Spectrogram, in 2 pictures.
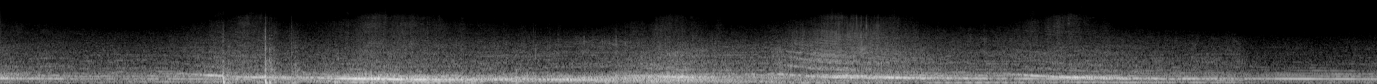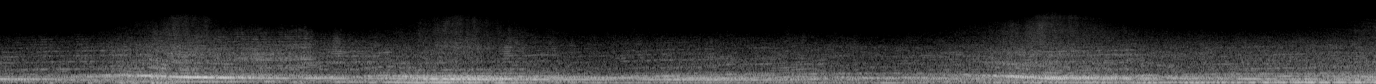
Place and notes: Scratchers Ln, West Kingsdown, Longfield, UK - British Superbikes 2005 ... FP2 ...
British Superbikes 2005 ... FP 2 ... audio technica one point stereo mic ...
26 March 2005, ~20:00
